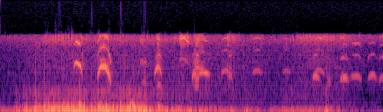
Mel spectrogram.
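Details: Wild White-winged Choughs at a pond in Australia, recorded by camera trap; a series of short, thin, arched whistled notes repeated quickly, over low rumbling background noise.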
